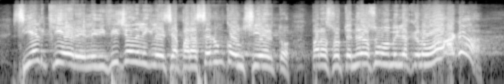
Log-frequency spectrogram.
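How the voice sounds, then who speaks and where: There is noticeable background noise as a man talks at a fairly quick pace. His pitch is extremely high, with ordinary variation. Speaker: Bible teacher. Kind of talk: lecture. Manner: fast.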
